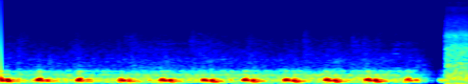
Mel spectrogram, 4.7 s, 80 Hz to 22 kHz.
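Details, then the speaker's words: Fetal heartbeat on a Doppler monitor in a mother admitted in labour with labour pain, monitored to check for variations: rapid, regular whooshing beat about 145 a minute, within normal range. "നിങ്ങൾ ഈ കേൾക്കുന്നതാണ് കുഞ്ഞിന്റെ heart beat കേട്ടോ"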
